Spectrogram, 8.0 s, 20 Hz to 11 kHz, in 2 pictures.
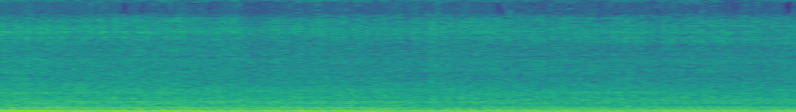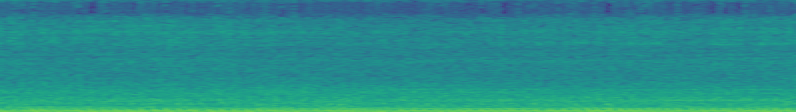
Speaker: Whew, 2 strokes. But awesome, it's running.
